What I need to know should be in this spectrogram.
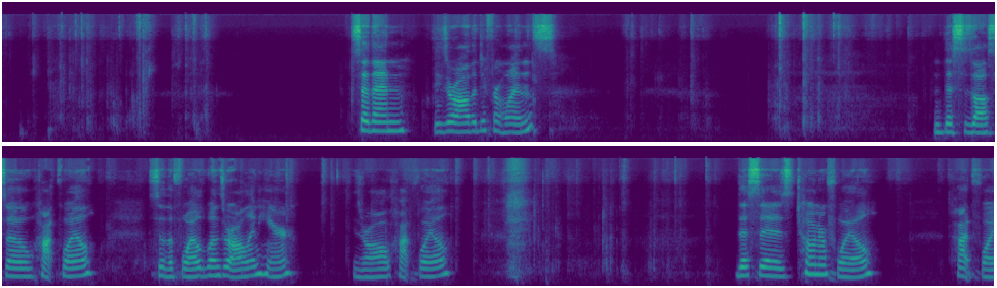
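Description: Plastic sleeves rustle and crinkle as binder pages are turned.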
